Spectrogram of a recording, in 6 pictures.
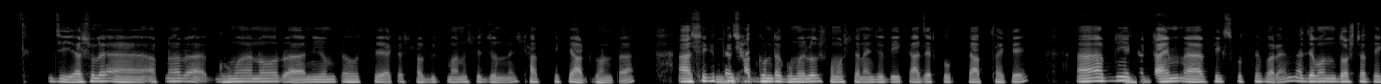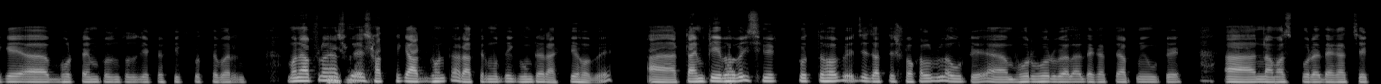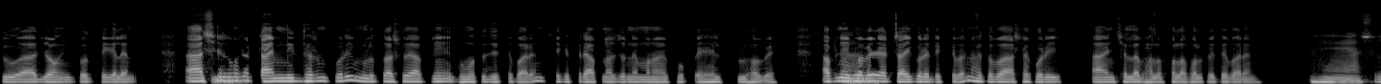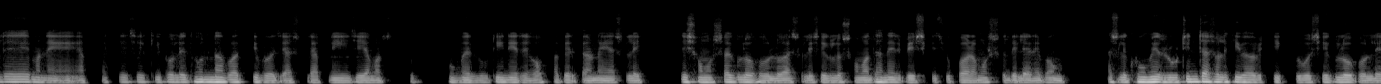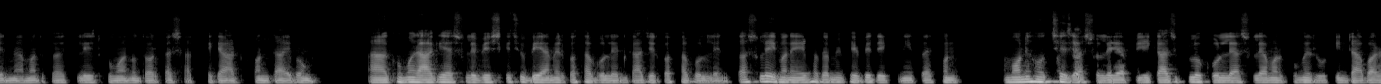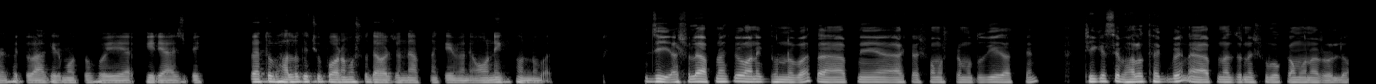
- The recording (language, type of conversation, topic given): Bengali, advice, নিয়মিত ঘুমের রুটিনের অভাব
- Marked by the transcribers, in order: other background noise; "উঠে" said as "উটে"; in English: "জগিং"; horn; in English: "হেল্পফুল"; in English: "এটলিস্ট"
